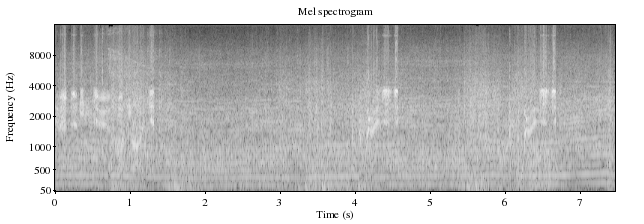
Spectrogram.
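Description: A man talks casually through a microphone, close by.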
